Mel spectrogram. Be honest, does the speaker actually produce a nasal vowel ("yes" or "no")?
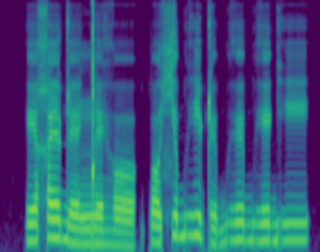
no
